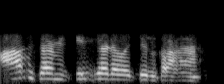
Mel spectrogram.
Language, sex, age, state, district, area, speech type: Tamil, female, 60+, Tamil Nadu, Madurai, rural, conversation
